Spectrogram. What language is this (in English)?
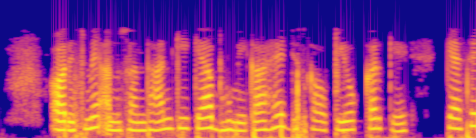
Hindi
